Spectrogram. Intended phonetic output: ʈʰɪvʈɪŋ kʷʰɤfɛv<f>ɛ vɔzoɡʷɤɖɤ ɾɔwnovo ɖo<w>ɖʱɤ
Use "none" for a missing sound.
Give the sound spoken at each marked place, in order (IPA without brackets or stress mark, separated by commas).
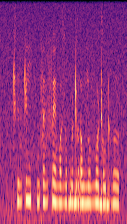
f, w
